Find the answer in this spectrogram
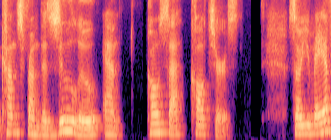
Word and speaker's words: Xhosa: And it comes from the Zulu and Xhosa cultures.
